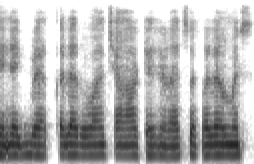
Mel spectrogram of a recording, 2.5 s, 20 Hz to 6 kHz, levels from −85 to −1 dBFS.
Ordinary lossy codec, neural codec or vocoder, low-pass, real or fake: none; codec, 24 kHz, 1 kbps, SNAC; 5.4 kHz; fake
